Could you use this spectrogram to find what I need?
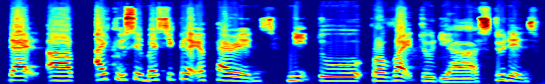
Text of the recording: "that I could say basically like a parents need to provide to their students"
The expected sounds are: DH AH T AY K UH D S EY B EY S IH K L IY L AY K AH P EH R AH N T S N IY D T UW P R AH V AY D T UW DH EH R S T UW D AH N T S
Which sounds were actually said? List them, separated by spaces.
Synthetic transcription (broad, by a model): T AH T AY K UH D S EY B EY S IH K IY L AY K AH P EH R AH N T S N IY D T UW P R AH V AY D T UW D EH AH S T UW D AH N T S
